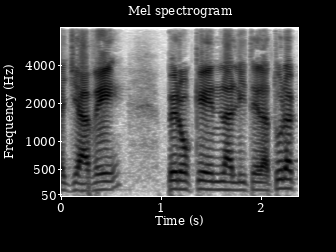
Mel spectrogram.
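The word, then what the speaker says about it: Yahvé: porque tiene el tetragramatón yhh que realmente se pronuncia yavé pero que en la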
